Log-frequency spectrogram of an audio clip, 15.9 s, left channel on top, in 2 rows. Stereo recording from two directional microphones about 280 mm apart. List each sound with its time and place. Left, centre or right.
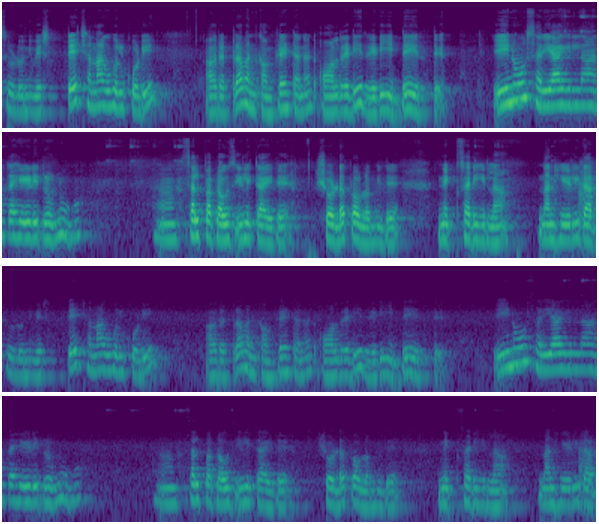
0.1 s speech: left
10.0 s a woman's voice: left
